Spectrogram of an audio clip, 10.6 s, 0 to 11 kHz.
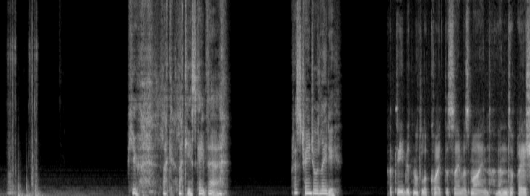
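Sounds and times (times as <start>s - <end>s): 
door pushed shut with scraping swing and closing clunk: 0.0s - 1.3s
speech: 2.6s - 4.6s, 5.9s - 6.9s, 7.8s - 10.5s.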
